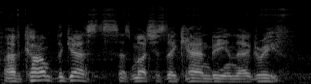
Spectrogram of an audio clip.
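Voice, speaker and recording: A man's voice: a little high, moderate pace, natural voice. Earnest Viking warrior played by a man, noisy surroundings. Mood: gentle, consoling. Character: steady, earnest Viking warrior, loyal counsellor. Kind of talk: dramatic video game acting.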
